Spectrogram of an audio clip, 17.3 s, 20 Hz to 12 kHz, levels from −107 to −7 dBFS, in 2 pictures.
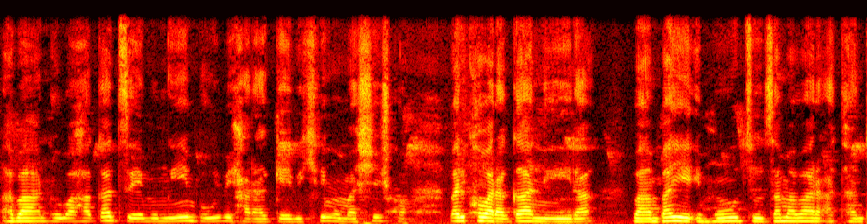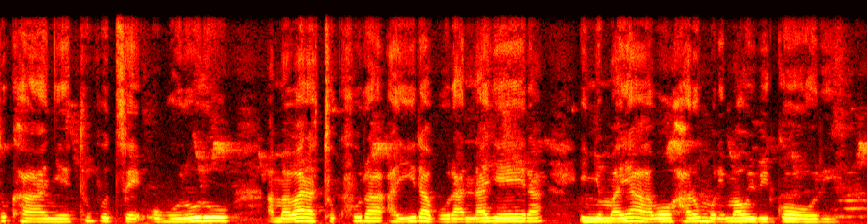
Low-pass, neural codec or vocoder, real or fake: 10.8 kHz; none; real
